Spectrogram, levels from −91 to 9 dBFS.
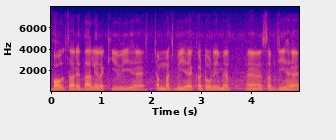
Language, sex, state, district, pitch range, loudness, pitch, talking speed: Hindi, male, Bihar, Katihar, 115-125 Hz, -20 LUFS, 120 Hz, 170 wpm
